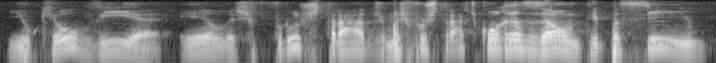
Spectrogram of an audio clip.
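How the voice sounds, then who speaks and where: A man hosting a casual podcast who tells lively stories about teaching and acts out what people said. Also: medium pitch, unhurried, husky. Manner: animated storyteller who acts out quotes. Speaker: podcast host and English teacher. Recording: dull lo-fi audio.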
